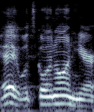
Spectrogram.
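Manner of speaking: plain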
